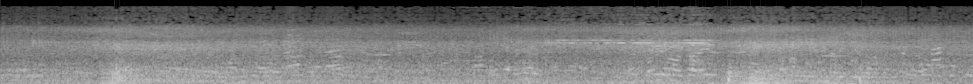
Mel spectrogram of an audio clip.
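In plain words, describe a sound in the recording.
A truck engine rumbles and revs nearby.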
